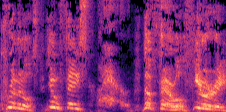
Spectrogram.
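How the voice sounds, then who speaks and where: A put-on character voice shouts at a high pitch. The pace is very slow. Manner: snarling, ferocious.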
